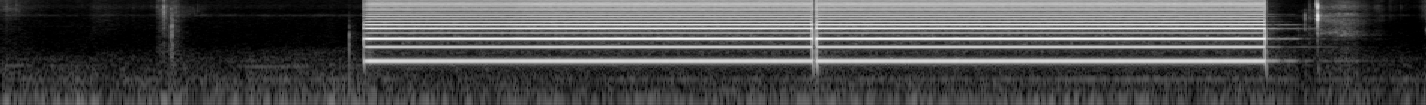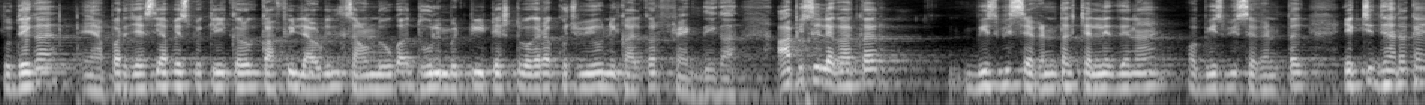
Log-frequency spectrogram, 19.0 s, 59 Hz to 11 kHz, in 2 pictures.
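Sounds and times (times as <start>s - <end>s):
loud buzzy beep from phone speaker: 2.4s - 8.7s.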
